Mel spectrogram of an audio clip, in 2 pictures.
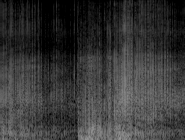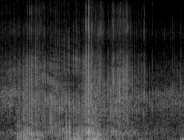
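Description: Long nails scratch and tap across a flat, iridescent faux snakeskin mat made of embossed reptile-pattern synthetic leather. The result is a dense, crackling, broadband rasp that swells louder after the first second and a half, with a sharp tap standing out near the middle-end.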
